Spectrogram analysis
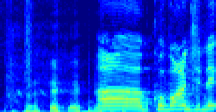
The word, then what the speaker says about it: Quvenzhané: Quvenzhané.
